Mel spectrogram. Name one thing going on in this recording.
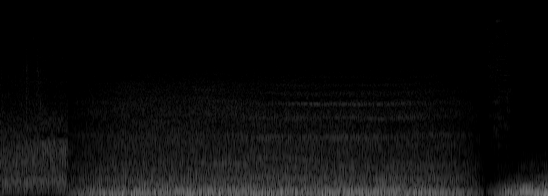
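A spaceship engine rumbles low and steadily, then cuts off.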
